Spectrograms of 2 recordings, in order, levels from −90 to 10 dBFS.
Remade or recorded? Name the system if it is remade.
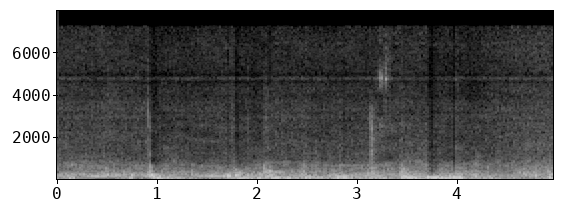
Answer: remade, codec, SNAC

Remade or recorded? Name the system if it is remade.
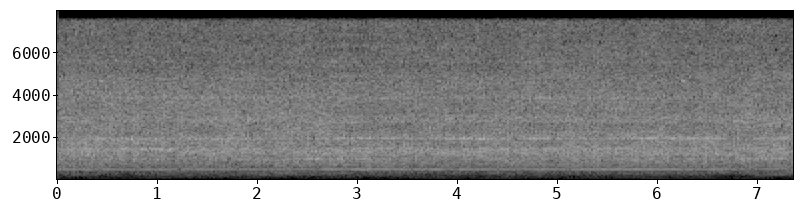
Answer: remade, codec, SNAC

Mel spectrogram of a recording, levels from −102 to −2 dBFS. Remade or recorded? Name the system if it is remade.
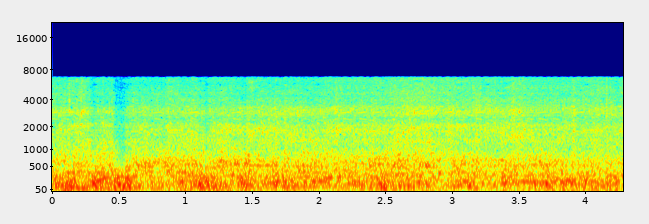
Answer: remade, codec, SNAC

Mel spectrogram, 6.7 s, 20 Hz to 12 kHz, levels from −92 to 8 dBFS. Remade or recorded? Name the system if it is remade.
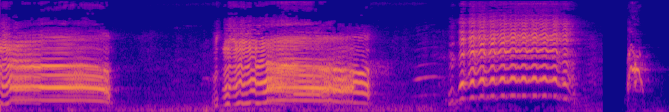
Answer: recorded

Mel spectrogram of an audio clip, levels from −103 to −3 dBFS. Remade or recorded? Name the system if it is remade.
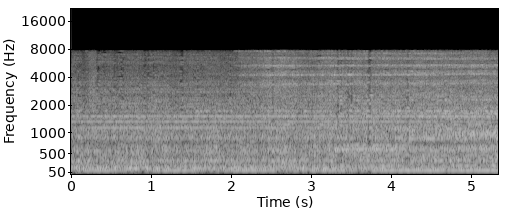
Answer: recorded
